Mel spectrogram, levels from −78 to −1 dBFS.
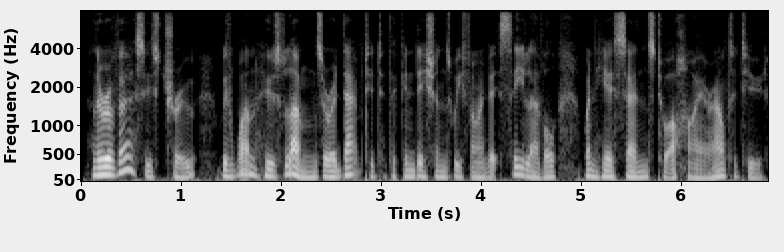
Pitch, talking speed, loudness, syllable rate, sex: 105 Hz, 220 wpm, -22 LUFS, 6.5 syllables/s, male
